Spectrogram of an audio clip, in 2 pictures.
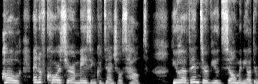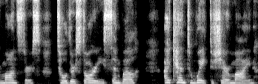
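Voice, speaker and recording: A theatrical female vampire over a hundred years old, played by a woman, chats in a soft, husky, breathy voice. She is playful and mock-grand, like a hostess in an intimate ASMR roleplay. The sound is close and very dry. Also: a little high, a little slow, dry recording. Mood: earnest, dignified. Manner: playfully grand, mock-formal, dramatic, chatty. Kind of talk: ASMR roleplay, chatty in-character monologue. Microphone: close studio microphone, dry.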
